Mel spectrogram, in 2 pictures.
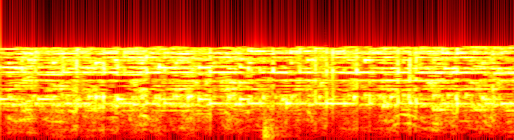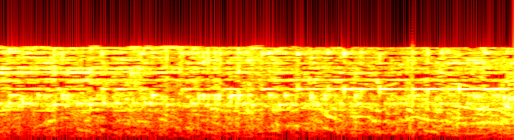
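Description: A herd of Valais Blackneck goats passing close by, with many bells jangling together at many pitches and goats bleating.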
